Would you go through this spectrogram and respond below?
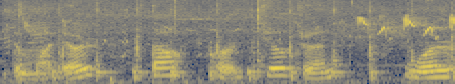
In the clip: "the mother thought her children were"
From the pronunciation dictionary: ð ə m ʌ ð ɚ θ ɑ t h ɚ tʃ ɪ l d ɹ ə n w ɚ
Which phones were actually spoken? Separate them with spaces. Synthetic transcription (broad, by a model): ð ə m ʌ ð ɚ t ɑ h ɚ tʃ ɪ l d ɹ ə n w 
